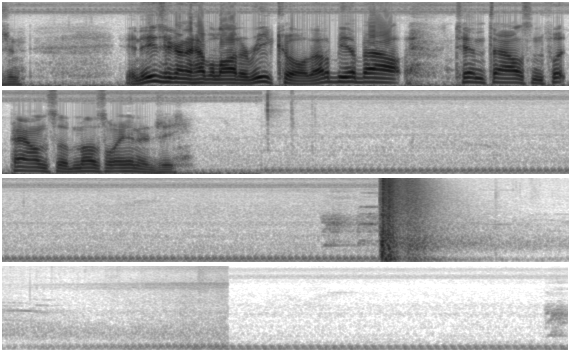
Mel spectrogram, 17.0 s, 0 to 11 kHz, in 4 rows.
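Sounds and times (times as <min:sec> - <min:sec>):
heavy rifle shot: 0:11.4 - 0:12.3.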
